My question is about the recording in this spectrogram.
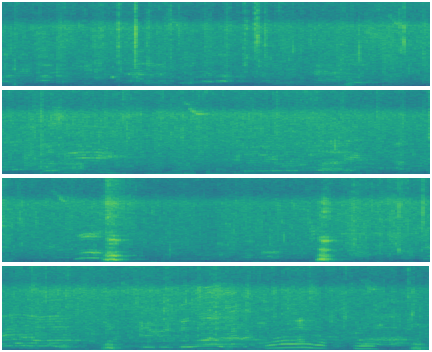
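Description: A dog barking a few times, the two loudest barks about two seconds apart near the middle, over scattered people's voices and the steady hiss of rain and fast-running floodwater.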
